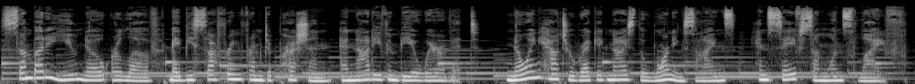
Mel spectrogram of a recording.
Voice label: Radio Ad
